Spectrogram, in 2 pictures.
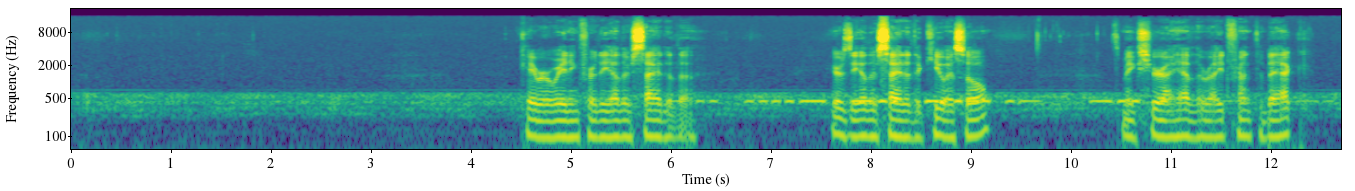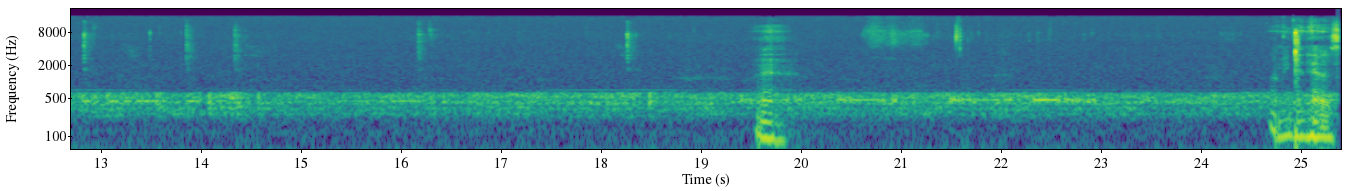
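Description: Static hisses steadily from a radio receiver.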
